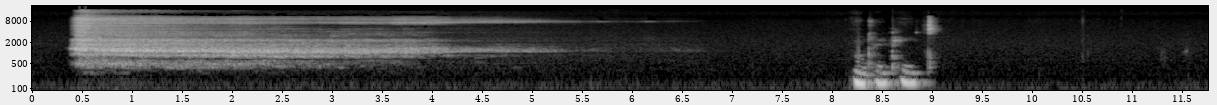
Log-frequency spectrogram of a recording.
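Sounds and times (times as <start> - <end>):
deep exhalation out through the mouth during a guided breathing exercise: 0.4 - 5.8
speech: 8.2 - 9.1.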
